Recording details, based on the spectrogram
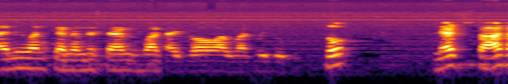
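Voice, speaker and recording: Speaking with a Pakistani accent, a man with a fairly high, somewhat breathy voice talks at a fairly slow pace with ordinary pitch variation and long, frequent pauses. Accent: South Asian (Pakistani) English. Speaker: graphic design teacher. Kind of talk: tutorial. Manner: halting, with frequent fillers.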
